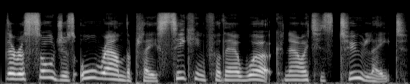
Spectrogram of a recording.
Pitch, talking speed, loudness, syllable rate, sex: 220 Hz, 235 wpm, -18 LUFS, 5.4 syllables/s, female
